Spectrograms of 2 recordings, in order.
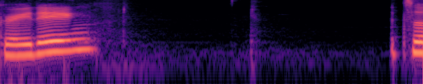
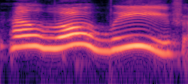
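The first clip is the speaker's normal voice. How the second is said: excited greeting; 7 semitones higher, 7 dB louder, slower than usual. Real, not acted. Greeting a returning viewer excitedly.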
